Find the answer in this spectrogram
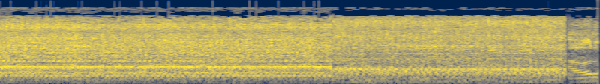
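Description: A small engine running steadily and loudly, its pitch stepping down slightly about halfway through.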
